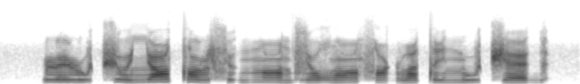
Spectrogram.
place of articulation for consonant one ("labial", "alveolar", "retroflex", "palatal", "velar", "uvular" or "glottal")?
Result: retroflex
